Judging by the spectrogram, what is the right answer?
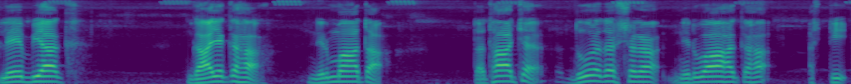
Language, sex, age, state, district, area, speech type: Sanskrit, male, 30-45, Karnataka, Dakshina Kannada, rural, read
